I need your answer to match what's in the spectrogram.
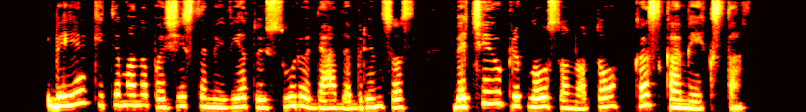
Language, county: Lithuanian, Vilnius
